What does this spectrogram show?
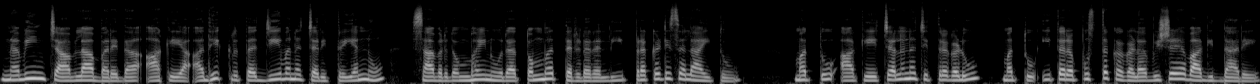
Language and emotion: Kannada, neutral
